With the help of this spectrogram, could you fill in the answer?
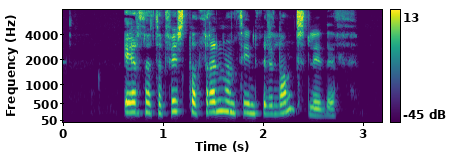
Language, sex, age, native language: Icelandic, female, 30-39, Icelandic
